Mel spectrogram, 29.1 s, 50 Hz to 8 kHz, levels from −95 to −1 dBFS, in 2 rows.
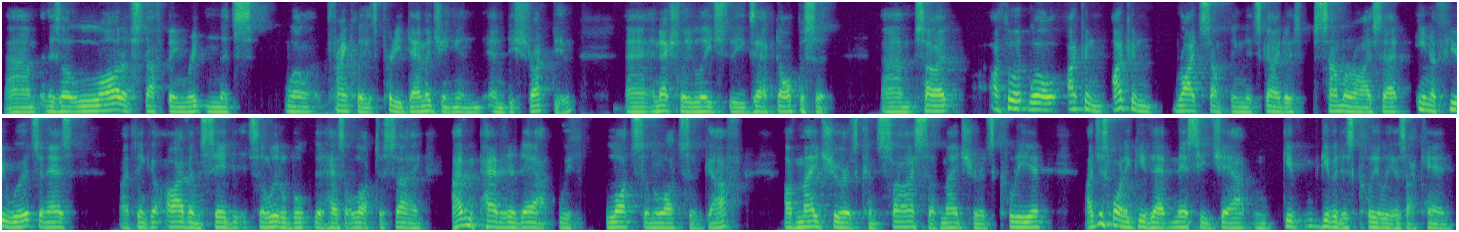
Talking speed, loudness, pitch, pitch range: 210 wpm, -23 LUFS, 130 Hz, 120-140 Hz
